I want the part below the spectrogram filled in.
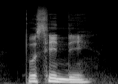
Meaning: to own; to possess
- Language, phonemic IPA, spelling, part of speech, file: French, /pɔ.se.de/, posséder, verb, Fr-posséder.ogg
